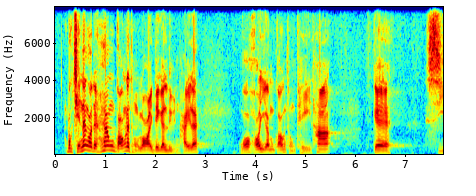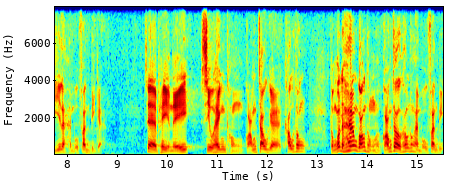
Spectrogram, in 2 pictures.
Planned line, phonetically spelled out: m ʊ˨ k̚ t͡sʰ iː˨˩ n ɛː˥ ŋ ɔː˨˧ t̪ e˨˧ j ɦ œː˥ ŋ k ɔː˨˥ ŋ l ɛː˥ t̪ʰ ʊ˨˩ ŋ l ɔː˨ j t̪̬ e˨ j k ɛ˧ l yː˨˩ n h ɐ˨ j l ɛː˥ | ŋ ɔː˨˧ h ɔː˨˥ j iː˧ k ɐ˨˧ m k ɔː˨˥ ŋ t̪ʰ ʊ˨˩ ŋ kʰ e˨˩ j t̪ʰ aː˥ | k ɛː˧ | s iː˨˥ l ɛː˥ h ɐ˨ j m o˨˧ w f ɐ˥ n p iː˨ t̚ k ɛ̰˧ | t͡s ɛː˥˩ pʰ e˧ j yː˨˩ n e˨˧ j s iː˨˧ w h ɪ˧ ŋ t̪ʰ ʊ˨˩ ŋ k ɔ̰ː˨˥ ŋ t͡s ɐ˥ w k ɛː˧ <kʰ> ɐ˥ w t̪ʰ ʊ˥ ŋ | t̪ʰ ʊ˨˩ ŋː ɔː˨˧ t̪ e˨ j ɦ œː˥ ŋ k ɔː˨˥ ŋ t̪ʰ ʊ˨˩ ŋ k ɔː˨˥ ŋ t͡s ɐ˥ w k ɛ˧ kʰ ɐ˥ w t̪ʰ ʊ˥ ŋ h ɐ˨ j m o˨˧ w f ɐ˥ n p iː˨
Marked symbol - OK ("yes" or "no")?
yes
